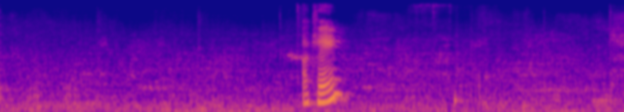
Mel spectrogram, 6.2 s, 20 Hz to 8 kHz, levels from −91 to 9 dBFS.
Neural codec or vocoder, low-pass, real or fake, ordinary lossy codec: codec, 16 kHz, 4 kbps, X-Codec, HuBERT features, trained on general audio; 7.2 kHz; fake; none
